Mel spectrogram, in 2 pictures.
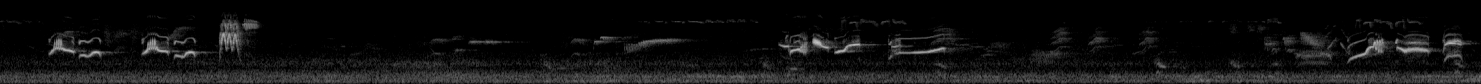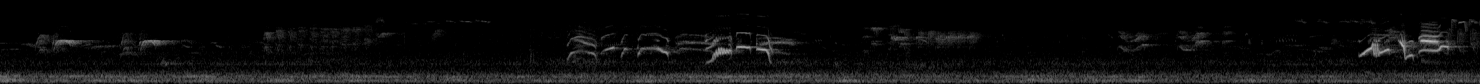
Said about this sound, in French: Naturophonia Podcast, 14 mars 2018, étant de la Grand-Rue, dans la Puisaye, pas très loin de Gien, voilà, la ville de Gien, au sud-est de Paris, à 150 km. Donc là, je suis à la tombée du jour, sur un merle noir très coopératif.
